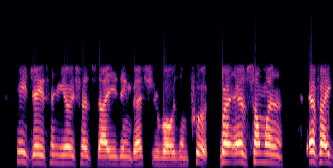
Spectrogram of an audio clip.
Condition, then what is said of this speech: Cerebral palsy. I feel so lucky to have gone forward and done it, even though my voice has a speech impediment quality to it, than waiting for some miracle to kill my voice before I start living my dream.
